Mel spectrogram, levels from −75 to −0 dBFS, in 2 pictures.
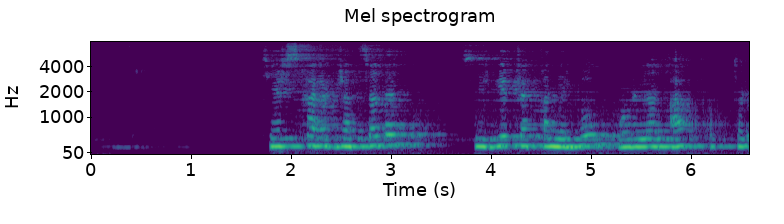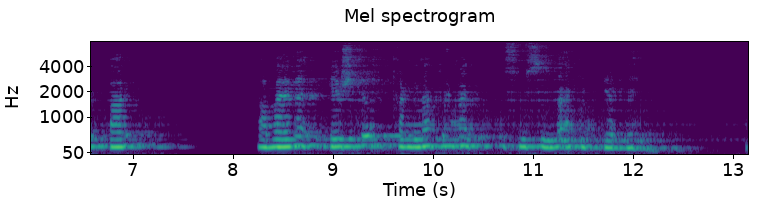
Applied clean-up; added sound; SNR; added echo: neural separator model SepFormer DNS4.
